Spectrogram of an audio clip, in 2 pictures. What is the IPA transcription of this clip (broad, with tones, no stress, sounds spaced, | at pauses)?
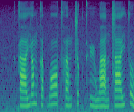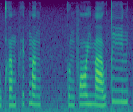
k aː˨˥ j ɐ˧ m k ɐ˨ p̚ w ɔː˧ t̪ʰ ɐ˨˥ m t͡s ʊ˧ k̚ t̪ʰ yː˨˩ w aː˨˩ n t͡s aː˨˥ j t̪ o˨˩ w kʰ ɐ˨˥ m pʰ ɪ˨˥ k̚ m ɐ˧ ŋ | k ʊ˨ ŋ f ɔː˧ j m aː˨˥ w t̪ iː˥ n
